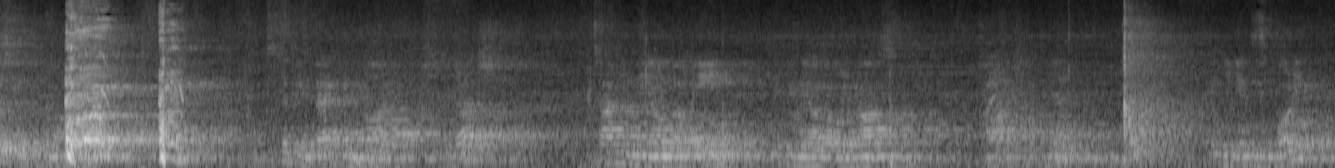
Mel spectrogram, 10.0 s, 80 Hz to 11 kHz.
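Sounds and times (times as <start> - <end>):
person coughing: 0.5 - 1.7.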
